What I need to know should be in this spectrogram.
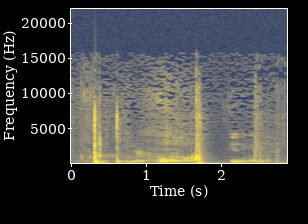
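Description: Plastic case latches click open.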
